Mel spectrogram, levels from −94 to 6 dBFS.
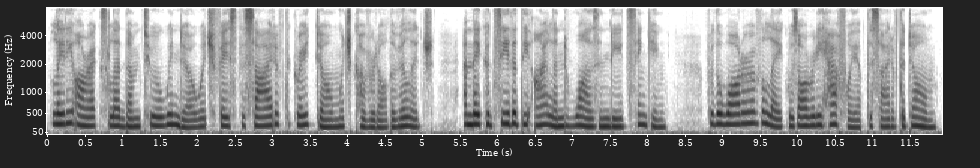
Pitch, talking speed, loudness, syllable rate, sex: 205 Hz, 230 wpm, -17 LUFS, 5.5 syllables/s, female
